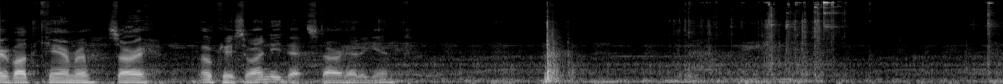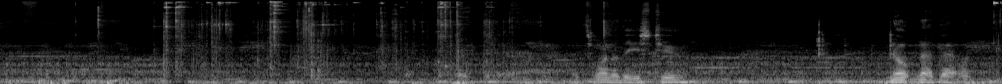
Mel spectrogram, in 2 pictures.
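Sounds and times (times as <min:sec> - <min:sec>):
small metal tools clinking: 0:06.7 - 0:08.9, 0:09.6 - 0:16.2.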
